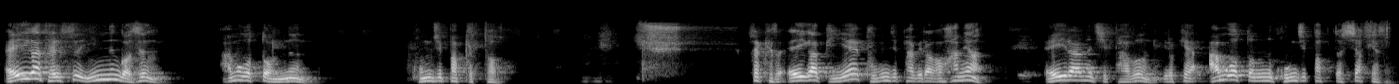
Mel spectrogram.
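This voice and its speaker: Lively high-voiced male math teacher. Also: a little slow, long pauses, muffled recording, a little hiss or hum. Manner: lively, repeats key points, checks understanding. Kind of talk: classroom math lecture. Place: classroom.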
